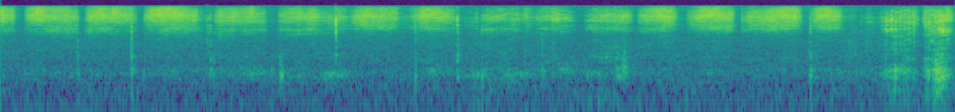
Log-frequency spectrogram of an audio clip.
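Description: Red-painted fingernails and fingertips rub and scratch across the flat top of a small, closed, black printed cardboard box of Kubros Halo packaging held in one hand. About fifteen separate strokes sound as bright, high-pitched rasping hisses with brief quiet gaps, each carrying a faint dull scuff lower down. The sound is dry and close, with no ringing after each stroke.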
